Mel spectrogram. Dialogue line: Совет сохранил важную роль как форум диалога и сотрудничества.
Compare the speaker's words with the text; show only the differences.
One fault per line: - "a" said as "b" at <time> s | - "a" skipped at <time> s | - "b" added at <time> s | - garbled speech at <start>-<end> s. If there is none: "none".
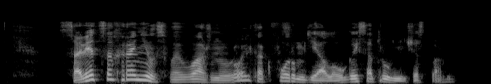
- "свою" added at 1.6 s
